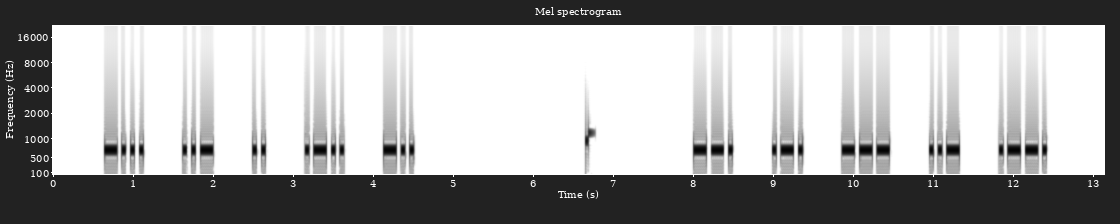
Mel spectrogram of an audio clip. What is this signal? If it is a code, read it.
Morse code, heard as a keyed tone, about 22 wpm, spaced as for 12 wpm, 690 Hz. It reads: BUILD GROUP
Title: 3x Character Spacing - Top 500 Words - 22wpm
